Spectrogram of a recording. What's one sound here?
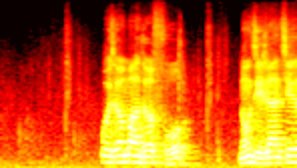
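A young man answers calmly.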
